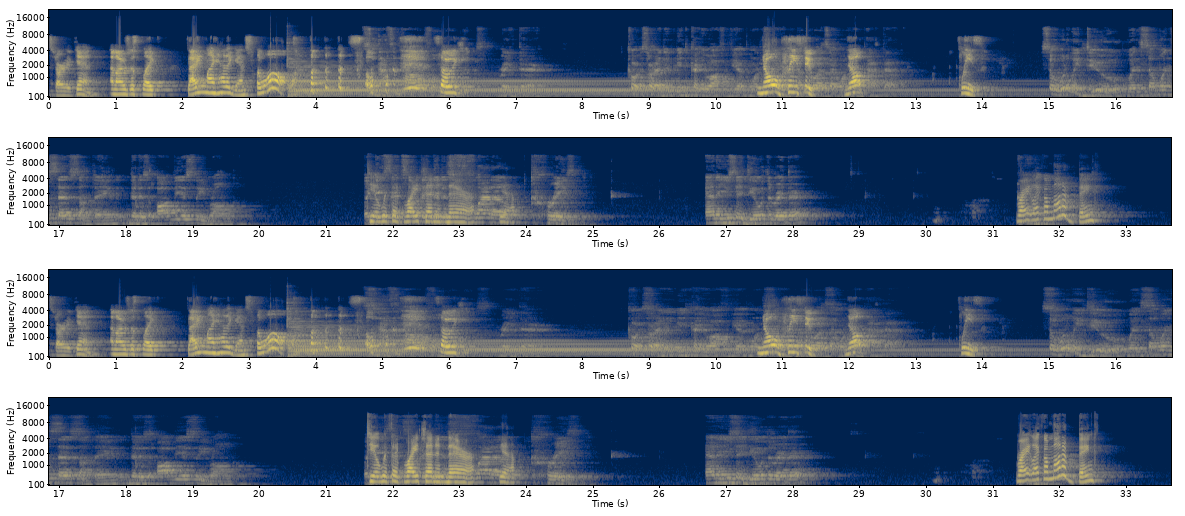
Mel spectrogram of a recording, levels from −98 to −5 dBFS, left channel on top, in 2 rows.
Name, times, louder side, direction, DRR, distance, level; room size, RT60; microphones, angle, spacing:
voice 1, 0.0-1.6 2.1-4.9 5.3-6.2 10.6-11.5 11.9-12.2 13.7-14.0, left 5 dB, 40° left, 14 dB, 0.6 m, -26 dB
Piano, 3.3-17.0 18.1-18.2, equal, 5° right, 3.0 m, -44 dB
voice 2, 4.7-6.3 6.7-7.4 8.7-12.7 14.9-19.6 21.6-23.7 24.1-24.8 26.7-28.2 31.4-31.7, left 2 dB, 80° left, 2 dB, 3.9 m, -42 dB
voice 3, 21.6-23.2 23.6-23.8 31.4-32.6, right 5 dB, 90° right, 15 dB, 0.7 m, -29 dB
16.5 x 10.5 x 5.8 m, 1.1 s
head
